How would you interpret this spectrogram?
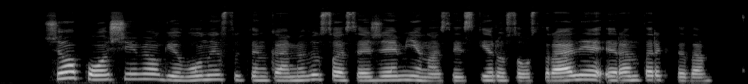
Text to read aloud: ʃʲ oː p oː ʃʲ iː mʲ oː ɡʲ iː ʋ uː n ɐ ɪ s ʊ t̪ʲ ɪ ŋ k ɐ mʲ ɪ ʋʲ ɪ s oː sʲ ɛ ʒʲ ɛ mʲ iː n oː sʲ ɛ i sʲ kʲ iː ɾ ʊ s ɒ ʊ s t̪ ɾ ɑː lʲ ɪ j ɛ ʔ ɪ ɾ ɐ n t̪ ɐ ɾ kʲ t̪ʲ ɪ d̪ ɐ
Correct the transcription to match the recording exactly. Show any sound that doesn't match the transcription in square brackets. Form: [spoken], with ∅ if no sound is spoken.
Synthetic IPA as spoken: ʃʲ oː p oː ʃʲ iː mʲ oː ɡʲ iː ʋ uː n ɐ ɪ s ʊ t̪ʲ ɪ ŋ k ɐ mʲ ɪ ʋʲ ɪ s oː sʲ ɛ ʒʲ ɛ mʲ iː n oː sʲ ɛ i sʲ kʲ iː ɾ ʊ s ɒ ʊ s t̪ ɾ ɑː lʲ ɪ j ɛ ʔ ɪ ɾ ɐ n t̪ ɐ ɾ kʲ t̪ʲ ɪ d̪ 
